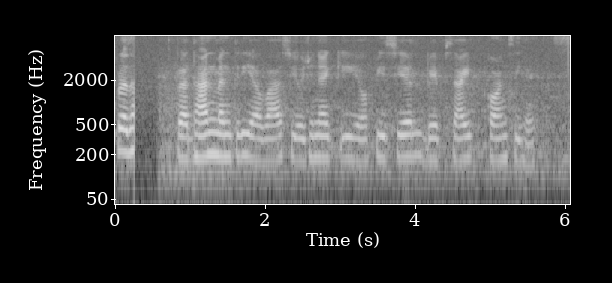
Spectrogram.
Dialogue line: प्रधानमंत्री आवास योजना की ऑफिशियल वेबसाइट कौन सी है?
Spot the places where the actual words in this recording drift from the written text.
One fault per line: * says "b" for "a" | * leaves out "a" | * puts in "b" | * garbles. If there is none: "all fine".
all fine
